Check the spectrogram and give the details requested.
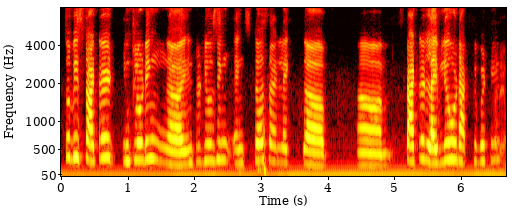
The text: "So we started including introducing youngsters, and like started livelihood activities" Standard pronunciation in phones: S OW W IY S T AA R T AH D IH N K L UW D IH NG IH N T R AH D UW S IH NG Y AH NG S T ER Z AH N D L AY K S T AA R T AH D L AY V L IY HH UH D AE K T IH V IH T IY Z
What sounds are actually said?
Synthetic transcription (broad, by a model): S OW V IY S T AA R T AH D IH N K L UW D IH NG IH N T R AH D UW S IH NG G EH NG S T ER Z AH N D L AY K S T AA R T AH D L AY V L IY HH UH D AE K T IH V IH T IY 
